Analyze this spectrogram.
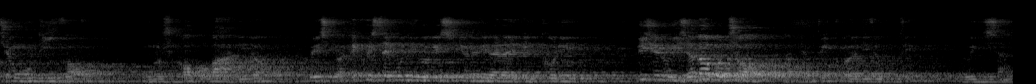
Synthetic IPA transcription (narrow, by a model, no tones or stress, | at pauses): t͡ʃɛummot̪iːvo | unoskɔːpovaːlid̪o | kwest̪oʔɛkːwest̪oɛlmot̪iːvokelsːiɲːoːɾemiɾeɾaipikʰːoli | d̪iːt͡ʃeluiːsad̪ɔːpot͡ʃɔlapjupːikʰːolad̪it̪ut̪ːi | luiːsa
